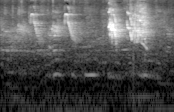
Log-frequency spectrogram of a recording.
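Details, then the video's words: Budgies in Larkana, Sindh: a few thin, sliding chirps, then two louder, harsher chattering bursts near the end, over a quiet background. "Parakeet's Watihe Budgies Parrot Talking"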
